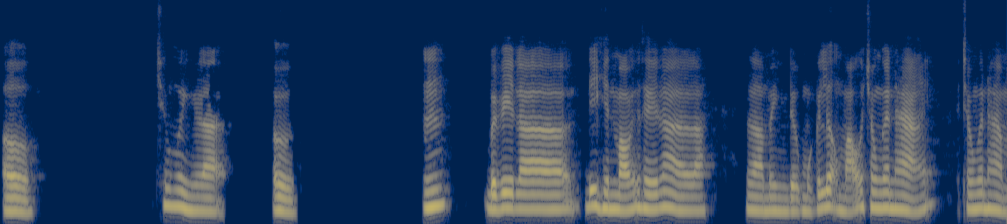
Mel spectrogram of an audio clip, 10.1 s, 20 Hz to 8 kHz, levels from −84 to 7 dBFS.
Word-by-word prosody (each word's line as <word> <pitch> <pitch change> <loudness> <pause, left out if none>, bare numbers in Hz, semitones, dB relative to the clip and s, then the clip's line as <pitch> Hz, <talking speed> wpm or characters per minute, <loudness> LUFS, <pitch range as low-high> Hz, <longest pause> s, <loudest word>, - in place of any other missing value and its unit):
ờ. 135 -3 +2 1.3
Chứ 190 - -4
mình 165 -6 +1
là 135 -1 +1 0.6
Ừ. 130 -3 +1 1.3
Ừm. 170 +3 +4 0.4
Bởi 150 -2 +2
vì 160 0 +4
là 150 -1 +3 0.2
đi 175 +1 +2
hiến 155 -1 +2
máu 140 -1 +3
như 165 - 0
thế 150 -1 +2
là 160 -4 +1
là 140 0 -1 0.4
là 140 -2 0
mình 135 -1 -2
được 135 0 -2
một 130 -1 -4
cái 155 - +1
lượng 165 -5 +1
máu 125 +4 -1
trong 165 -2 +1
ngân 160 -1 +2
hàng 140 -4 +2
ấy, 145 - -5 0.3
trong 150 0 -2
ngân 155 0 +1
hàng 145 -3 0
150 Hz, 180 wpm, -24 LUFS, 135-160 Hz, 1.3 s, Ừm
